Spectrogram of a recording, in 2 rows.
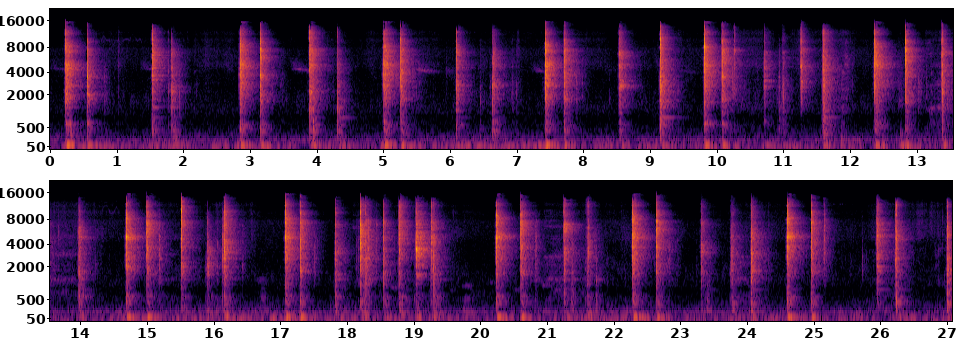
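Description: Ratcheting torque wrench clicking in short, irregular runs of sharp clicks as the front pump bolts of a TH350 automatic transmission are run down.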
